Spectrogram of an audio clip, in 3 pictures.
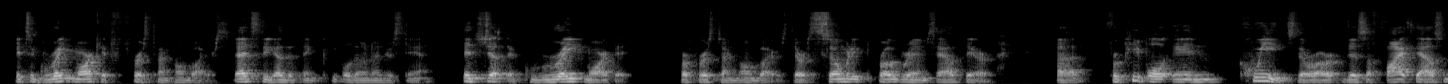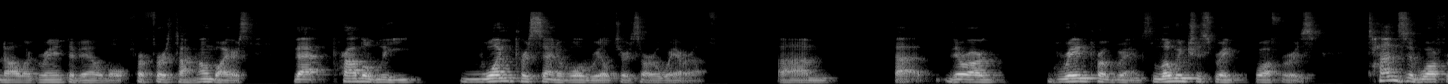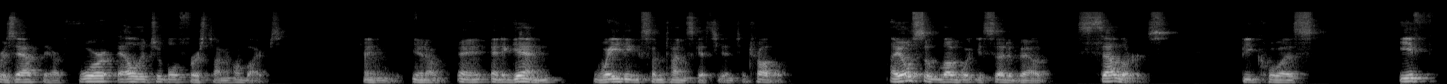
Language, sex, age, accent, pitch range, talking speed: English, male, 50-69, American, 105-135 Hz, 130 wpm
